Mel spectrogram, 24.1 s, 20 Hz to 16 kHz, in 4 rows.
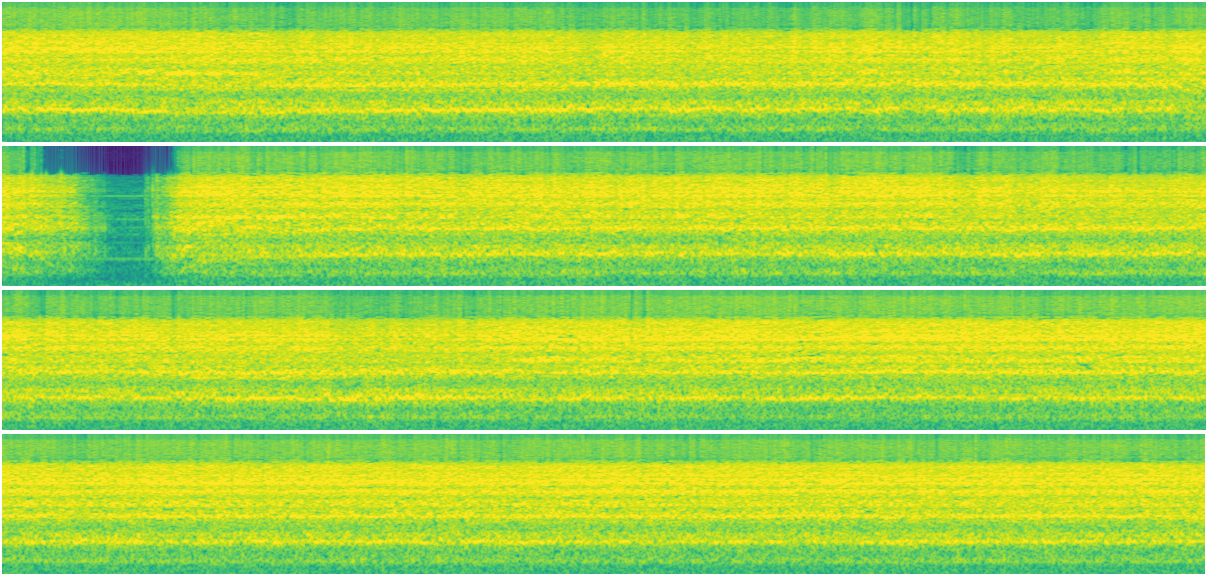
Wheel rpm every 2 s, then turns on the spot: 210, 220, 220, 110, 230, 230, 220, 230, 230, 240, 230, 230.
none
